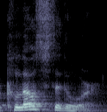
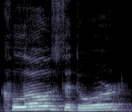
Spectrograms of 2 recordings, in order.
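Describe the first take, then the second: First: "close" with a voiceless s before "the door". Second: "Close" with a long voiced z before "the door". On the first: Teacher offers students the mistaken option, "close" said with s. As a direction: say "close" ending in a hissed s. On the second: Teacher tests students on the verb, "Close" slow with z. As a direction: slowly say "Close" ending in a buzzed z. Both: Shown as a demonstration. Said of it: "why is it S?".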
